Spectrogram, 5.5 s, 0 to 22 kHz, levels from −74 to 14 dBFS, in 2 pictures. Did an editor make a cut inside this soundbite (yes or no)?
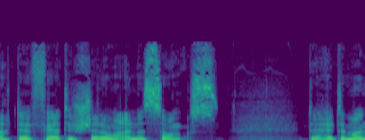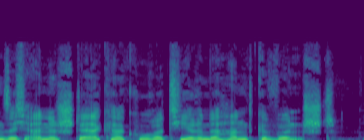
no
